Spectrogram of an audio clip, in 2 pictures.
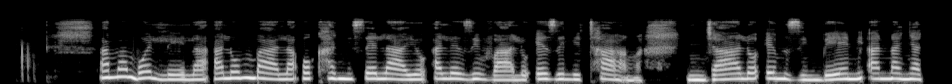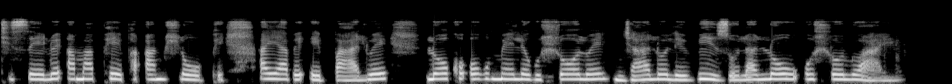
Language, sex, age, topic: North Ndebele, male, 25-35, health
